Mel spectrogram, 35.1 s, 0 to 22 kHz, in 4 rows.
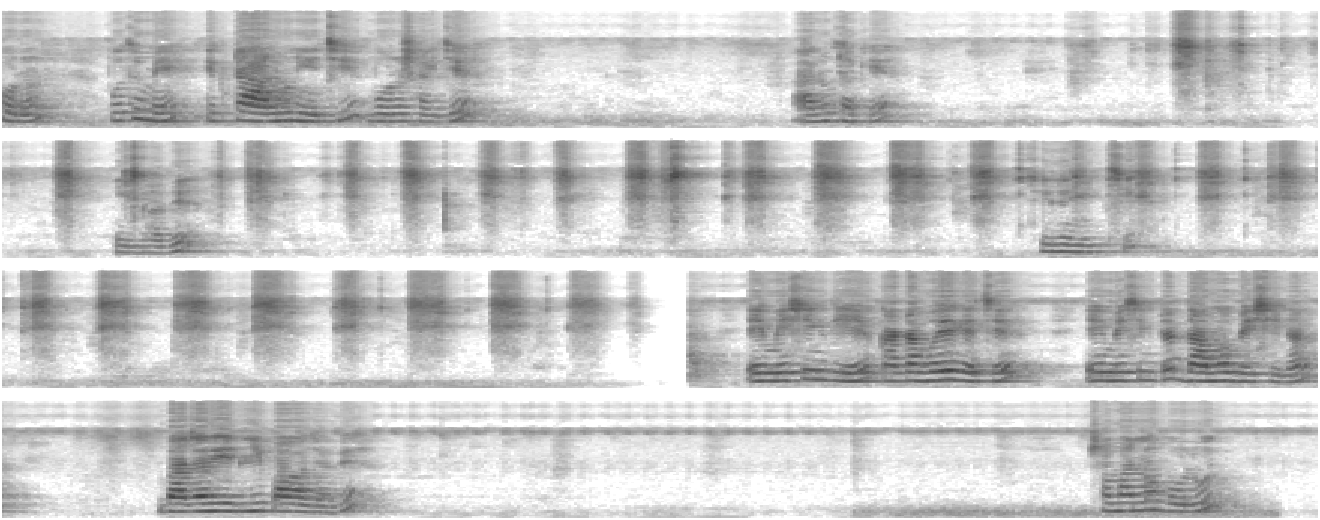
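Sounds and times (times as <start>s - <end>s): potato shredded on metal grater: 7.6s - 8.5s, 9.1s - 21.8s.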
